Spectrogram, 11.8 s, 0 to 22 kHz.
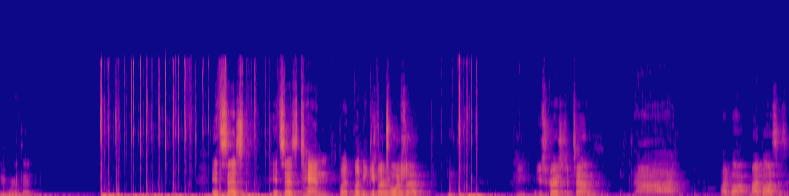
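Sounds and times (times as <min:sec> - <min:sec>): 
typing on a small keyboard: 0:01.5 - 0:04.3, 0:06.8 - 0:07.2
speech: 0:03.2 - 0:06.4, 0:08.1 - 0:09.0, 0:10.8 - 0:11.8.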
